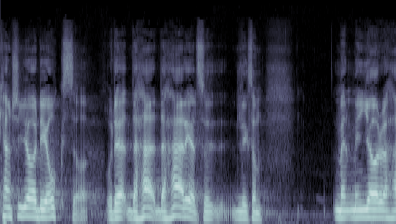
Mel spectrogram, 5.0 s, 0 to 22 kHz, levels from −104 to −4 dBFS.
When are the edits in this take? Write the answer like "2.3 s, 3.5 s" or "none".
1.3 s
